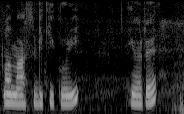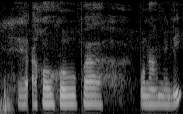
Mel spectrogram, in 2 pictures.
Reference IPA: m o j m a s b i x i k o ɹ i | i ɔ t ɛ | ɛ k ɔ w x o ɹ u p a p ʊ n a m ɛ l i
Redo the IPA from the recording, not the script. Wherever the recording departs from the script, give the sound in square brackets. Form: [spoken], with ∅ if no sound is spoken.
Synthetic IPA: m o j m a s b i [k] i k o ɹ i | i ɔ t ɛ | [a] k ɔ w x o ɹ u p a p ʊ n a m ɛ l i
